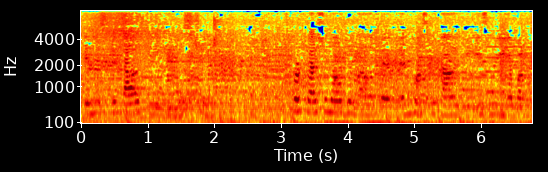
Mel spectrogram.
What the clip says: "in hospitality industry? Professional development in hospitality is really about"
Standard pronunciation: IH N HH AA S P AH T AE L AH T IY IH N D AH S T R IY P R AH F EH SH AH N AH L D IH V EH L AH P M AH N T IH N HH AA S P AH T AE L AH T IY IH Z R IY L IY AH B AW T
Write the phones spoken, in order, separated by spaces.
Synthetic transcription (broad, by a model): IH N HH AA S P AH T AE L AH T IY IH N D AH S T R IY P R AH F EH SH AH N L D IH V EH L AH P AH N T IH N HH AA S P AH T AE L AH T IY IH Z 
